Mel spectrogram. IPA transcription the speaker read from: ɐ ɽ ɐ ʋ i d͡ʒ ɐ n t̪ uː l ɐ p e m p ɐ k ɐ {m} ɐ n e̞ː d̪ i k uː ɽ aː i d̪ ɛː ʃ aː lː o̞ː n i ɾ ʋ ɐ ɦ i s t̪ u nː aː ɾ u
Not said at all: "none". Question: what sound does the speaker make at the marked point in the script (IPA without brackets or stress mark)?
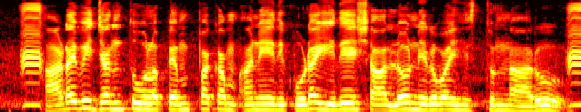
m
